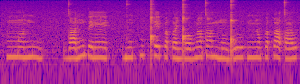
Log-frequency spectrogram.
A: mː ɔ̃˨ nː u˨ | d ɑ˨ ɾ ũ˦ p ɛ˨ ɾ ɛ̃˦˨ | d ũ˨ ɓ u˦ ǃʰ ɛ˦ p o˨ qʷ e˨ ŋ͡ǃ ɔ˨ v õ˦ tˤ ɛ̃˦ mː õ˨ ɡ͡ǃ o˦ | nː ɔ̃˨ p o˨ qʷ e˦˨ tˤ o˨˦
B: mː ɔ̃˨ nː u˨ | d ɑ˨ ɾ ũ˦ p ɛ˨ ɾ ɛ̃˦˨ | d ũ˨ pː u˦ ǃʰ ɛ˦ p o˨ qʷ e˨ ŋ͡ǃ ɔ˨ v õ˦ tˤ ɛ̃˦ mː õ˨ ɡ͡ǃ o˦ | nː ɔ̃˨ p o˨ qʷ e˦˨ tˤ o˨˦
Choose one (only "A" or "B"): B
